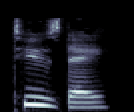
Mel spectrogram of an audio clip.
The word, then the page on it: tues: British English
